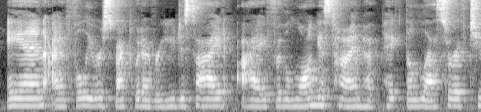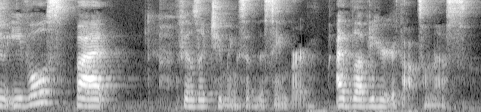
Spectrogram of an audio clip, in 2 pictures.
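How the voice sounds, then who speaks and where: A woman's voice: lowish voice, little pitch movement, normal speed, a little hiss or hum. Candid woman in her thirties, roomy echo. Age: 30s. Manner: frank and candid, speaks bluntly about personal topics. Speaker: podcast host answering listener questions. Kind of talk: casual solo podcast talk.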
